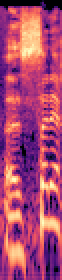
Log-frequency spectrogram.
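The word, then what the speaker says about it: Salers: du headbook salaire et on dit bien salaire et non pas salaire son prononce pas le S bonjour François oui bonjour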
